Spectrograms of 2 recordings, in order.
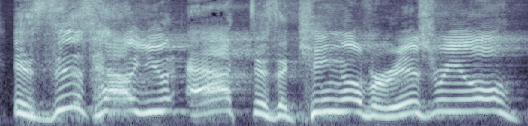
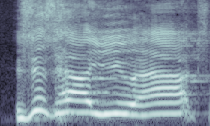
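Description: First: High, scornful taunting wife; Jezebel mocking. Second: Jezebel taunt. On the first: Jezebel scorning her husband Ahab, high mocking taunt. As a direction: sneer it down at the sulking king. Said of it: "Did she really say it like that?". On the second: Retold or imitated. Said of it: "I've just heard it said this way".

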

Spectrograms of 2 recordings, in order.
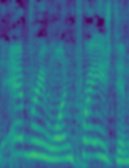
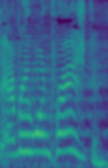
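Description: First: Said in the usual way. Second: "Everyone praised him" pitched much higher throughout; emphatic repeat. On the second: Shown as a demonstration. Preacher has listeners circle "Everyone praised him", stressed with high pitch. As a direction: lift all of "Everyone praised him" to underline it.

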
